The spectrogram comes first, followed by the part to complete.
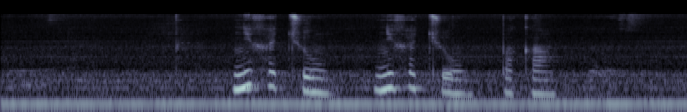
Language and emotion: Russian, sad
